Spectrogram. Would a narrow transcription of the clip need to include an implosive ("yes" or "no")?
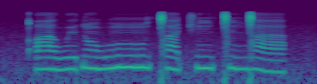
yes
